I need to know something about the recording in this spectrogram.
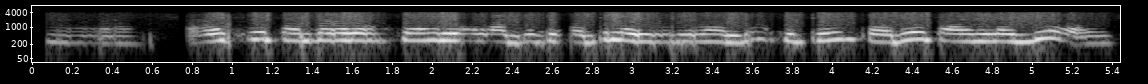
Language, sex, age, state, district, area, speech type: Odia, female, 45-60, Odisha, Gajapati, rural, conversation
